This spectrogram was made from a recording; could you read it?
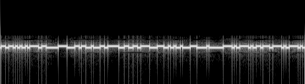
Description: RTTY, about 45.45 baud. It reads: REVOLUTION.
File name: fsk170 / morkrum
